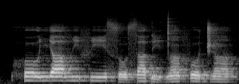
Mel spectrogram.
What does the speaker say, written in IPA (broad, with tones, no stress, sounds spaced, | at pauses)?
h oː˦ ɲ aː˦ v i˦ f iː˦ s o˨ s a˦ ɗ i˨ d ã˦ f o˦ d͡ʒ ã˦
